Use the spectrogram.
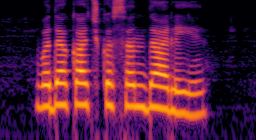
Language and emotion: Russian, neutral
